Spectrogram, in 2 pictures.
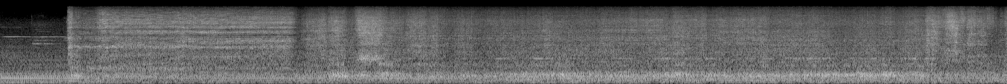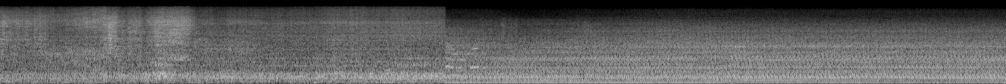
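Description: A fire hose nozzle spraying water with a loud hiss, starting about a second in and cutting off about three quarters of the way through, over the steady hum of a fire engine's motor running its pump. The hum comes through more strongly once the hiss stops.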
